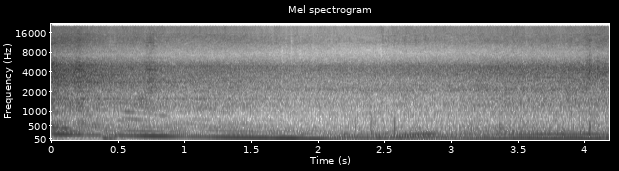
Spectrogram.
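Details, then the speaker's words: Engine revving with muffler removed, catalytic converter still fitted: faint sharp ticks ride on the rev, an internal engine knock; owner says engine is not long for this world. "honestly it's not too much louder i think you can hear the knock [Music] yeah she's not long for this world"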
